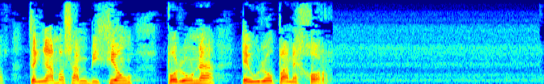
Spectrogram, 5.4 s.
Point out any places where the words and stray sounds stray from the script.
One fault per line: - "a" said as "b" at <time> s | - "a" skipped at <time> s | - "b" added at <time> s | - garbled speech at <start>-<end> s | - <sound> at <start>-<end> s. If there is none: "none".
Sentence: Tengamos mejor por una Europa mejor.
- "mejor" said as "ambición" at 0.7 s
